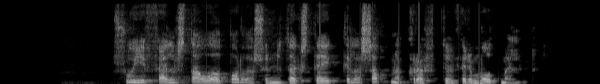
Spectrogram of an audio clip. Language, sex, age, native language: Icelandic, male, 30-39, Icelandic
